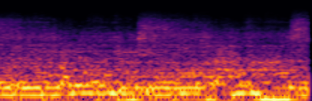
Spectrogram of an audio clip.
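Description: Punk rock band playing live at full volume: distorted electric guitar over a drum kit with crashing cymbals, in an instrumental stretch without singing.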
